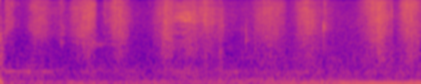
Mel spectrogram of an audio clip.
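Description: Hands rubbing shampoo lather into a wet husky's thick coat: soft, irregular wet rubbing and squishing strokes over a low steady hum.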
